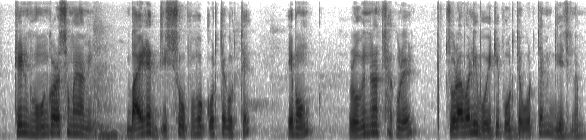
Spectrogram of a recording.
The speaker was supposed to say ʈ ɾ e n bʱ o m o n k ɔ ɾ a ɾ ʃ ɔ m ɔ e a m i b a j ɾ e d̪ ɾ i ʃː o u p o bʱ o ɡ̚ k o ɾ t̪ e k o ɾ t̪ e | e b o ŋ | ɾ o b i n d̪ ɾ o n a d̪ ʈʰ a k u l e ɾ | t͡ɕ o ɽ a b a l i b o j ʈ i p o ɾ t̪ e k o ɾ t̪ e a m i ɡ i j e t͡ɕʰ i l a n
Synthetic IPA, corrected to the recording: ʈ ɾ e n bʱ o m o n k ɔ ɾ a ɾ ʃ ɔ m ɔ e a m i b a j ɾ e d̪ ɾ i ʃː o u p o bʱ o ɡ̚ k o ɾ t̪ e k o ɾ t̪ e | e b o ŋ | ɾ o b i n d̪ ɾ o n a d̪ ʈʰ a k u ɾ e ɾ | t͡ɕ o ɽ a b a l i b o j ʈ i p o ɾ t̪ e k o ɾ t̪ e a m i ɡ i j e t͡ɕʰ i l a m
